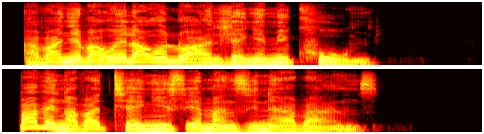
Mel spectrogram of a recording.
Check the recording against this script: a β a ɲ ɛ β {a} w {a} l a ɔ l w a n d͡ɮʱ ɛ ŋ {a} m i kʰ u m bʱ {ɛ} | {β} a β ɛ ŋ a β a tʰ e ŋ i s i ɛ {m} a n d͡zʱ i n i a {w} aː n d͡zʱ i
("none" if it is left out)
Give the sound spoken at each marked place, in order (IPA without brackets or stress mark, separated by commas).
a, ɛ, e, i, β, m, β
